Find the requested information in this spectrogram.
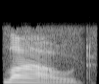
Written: loud

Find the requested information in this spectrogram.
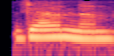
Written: damnum

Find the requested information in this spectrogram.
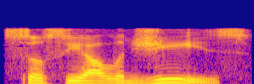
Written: sociologese

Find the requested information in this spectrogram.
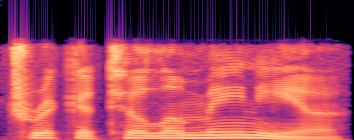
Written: trichotillomania

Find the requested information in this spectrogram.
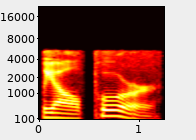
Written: Lyallpur

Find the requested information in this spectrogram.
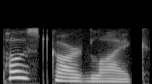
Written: postcardlike

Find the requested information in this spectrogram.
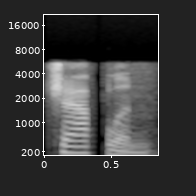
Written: Chaplin

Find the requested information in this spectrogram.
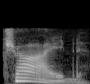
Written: chide

